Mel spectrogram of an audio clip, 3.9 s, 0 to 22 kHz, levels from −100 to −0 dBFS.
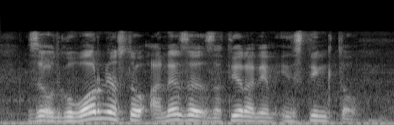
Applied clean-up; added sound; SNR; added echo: none; Truck; 16 dB; none.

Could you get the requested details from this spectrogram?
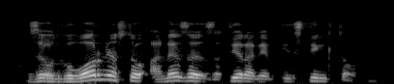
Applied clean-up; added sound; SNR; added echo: classical method spectral subtraction.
